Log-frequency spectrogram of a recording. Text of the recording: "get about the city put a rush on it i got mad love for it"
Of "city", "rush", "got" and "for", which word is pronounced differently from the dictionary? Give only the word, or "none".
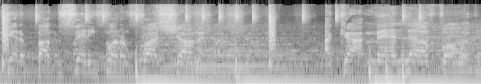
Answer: for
